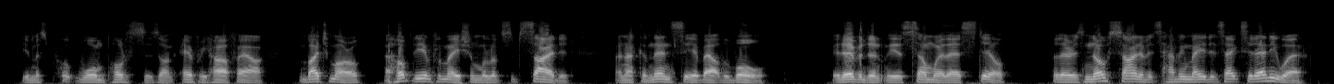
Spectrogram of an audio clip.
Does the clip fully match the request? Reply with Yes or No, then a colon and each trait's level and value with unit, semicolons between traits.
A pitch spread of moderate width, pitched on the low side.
Yes: average, 3.9 semitones; low, 110 Hz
